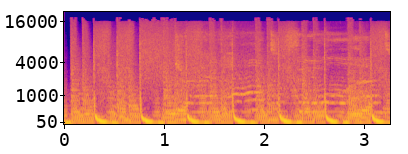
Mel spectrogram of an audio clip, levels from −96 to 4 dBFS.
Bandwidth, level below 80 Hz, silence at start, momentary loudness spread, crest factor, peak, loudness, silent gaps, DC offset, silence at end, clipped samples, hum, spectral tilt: 18 kHz; -16 dBFS; 0 s; 1 LU; 12 dB; 0 dBFS; -12 LUFS; none; under 0.1%; 0 s; under 0.1%; none; -4 dB/octave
